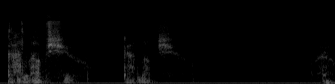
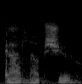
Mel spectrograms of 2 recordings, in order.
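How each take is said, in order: First: "God loves you" fading to a slow, far-off whisper; mocking the soft message people want, whispered away; mock soothing whisper. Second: Said in the usual way. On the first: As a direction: coo the empty comfort softer each time. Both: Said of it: "You just wanna hear".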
